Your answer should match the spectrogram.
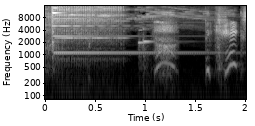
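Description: Oven timer ping signalling that the cake is done: one bright bell-like ding at the start, its tone ringing on for about a second and a half.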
